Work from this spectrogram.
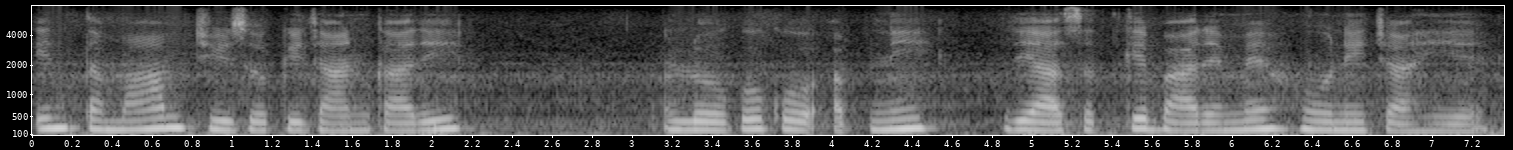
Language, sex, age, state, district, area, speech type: Urdu, female, 18-30, Delhi, Central Delhi, urban, spontaneous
